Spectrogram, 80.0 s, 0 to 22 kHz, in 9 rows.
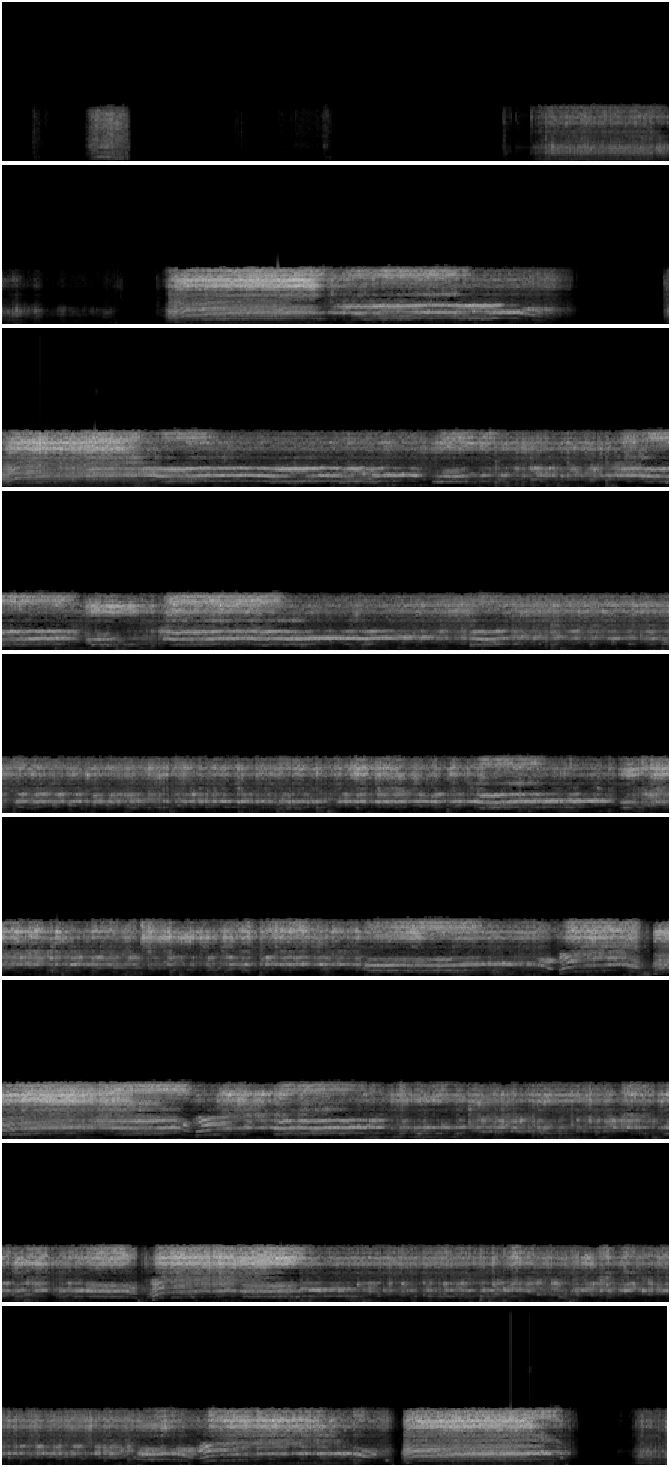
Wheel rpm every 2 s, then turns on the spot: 0, 0, 0, 10, 20, 70, 210, 200, 30, 200, 220, 220, 230, 220, 220, 230, 230, 230, 230, 230, 230, 230, 230, 240, 230, 210, 150, 200, 220, 230, 230, 200, 190, 230, 230, 230, 220, 200, 150, 60.
6-10 78-80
